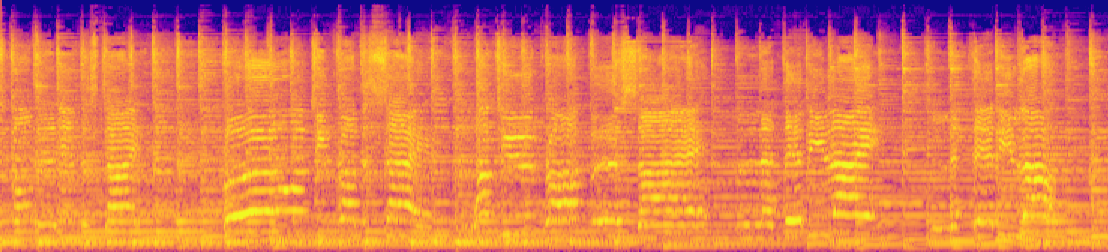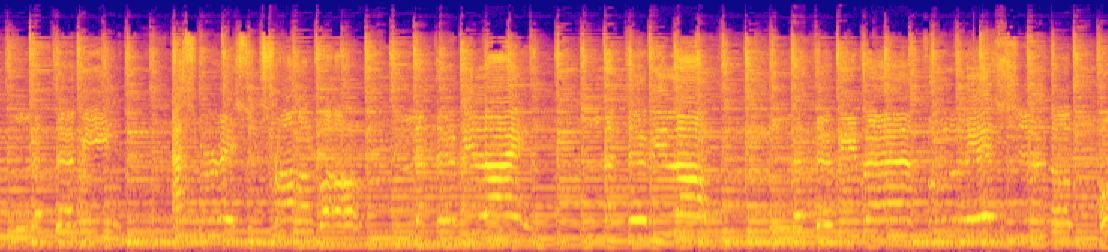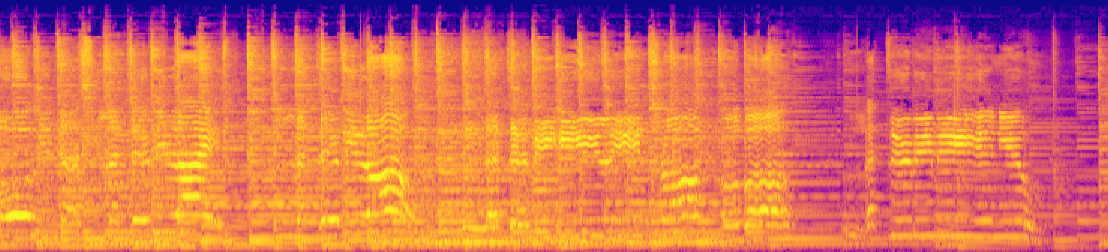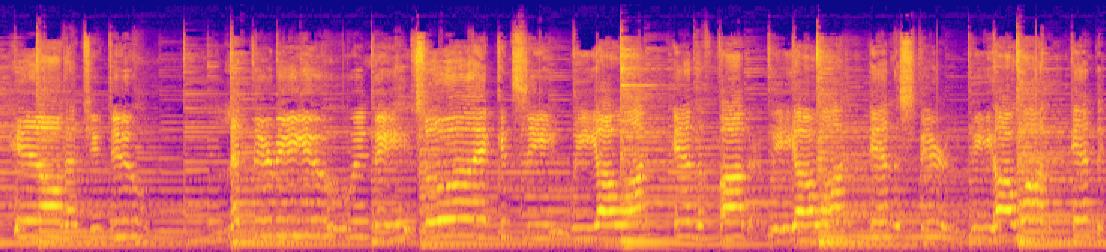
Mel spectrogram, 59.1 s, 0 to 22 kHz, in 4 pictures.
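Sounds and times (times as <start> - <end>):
strummed acoustic guitar: 0.0 - 59.0.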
